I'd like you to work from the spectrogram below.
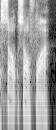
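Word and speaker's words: Sang-Froid: Uh, and I kept mispronouncing the name of it. I called it Sang Freud. No, Sang Froid, apparently.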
